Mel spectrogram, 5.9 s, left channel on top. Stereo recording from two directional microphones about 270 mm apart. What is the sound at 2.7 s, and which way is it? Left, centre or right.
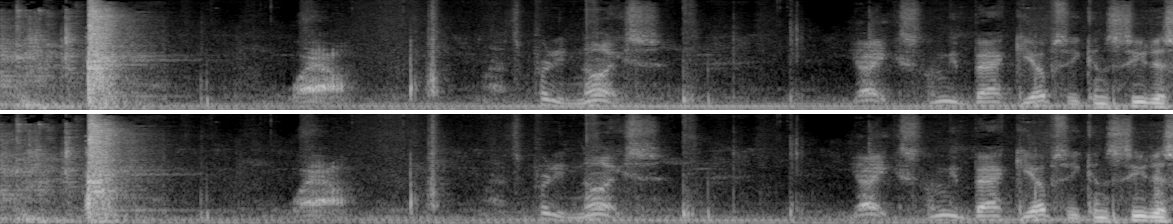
Speech, centre.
